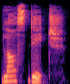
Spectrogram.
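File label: "last ditch", British English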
